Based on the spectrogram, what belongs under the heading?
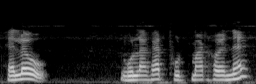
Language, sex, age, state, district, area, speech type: Assamese, female, 45-60, Assam, Golaghat, urban, spontaneous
